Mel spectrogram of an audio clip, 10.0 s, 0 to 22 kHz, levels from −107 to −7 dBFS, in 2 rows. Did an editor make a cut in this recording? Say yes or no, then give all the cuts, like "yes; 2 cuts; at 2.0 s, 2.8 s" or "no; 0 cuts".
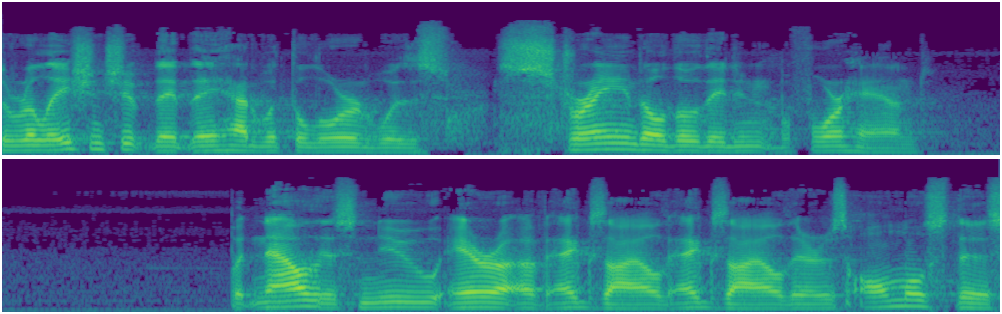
yes; 4 cuts; at 2.4 s, 3.8 s, 6.6 s, 8.3 s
